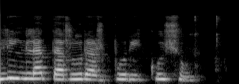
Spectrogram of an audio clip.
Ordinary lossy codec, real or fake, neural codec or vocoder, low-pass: Opus, 24 kbps; real; none; 9.9 kHz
